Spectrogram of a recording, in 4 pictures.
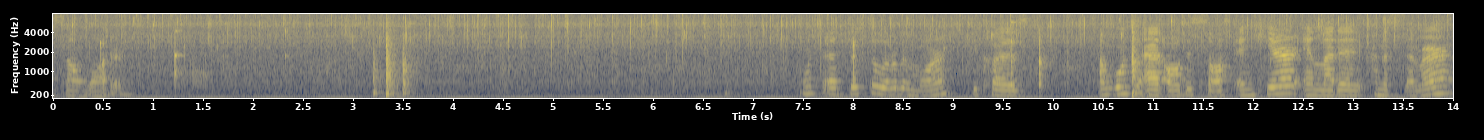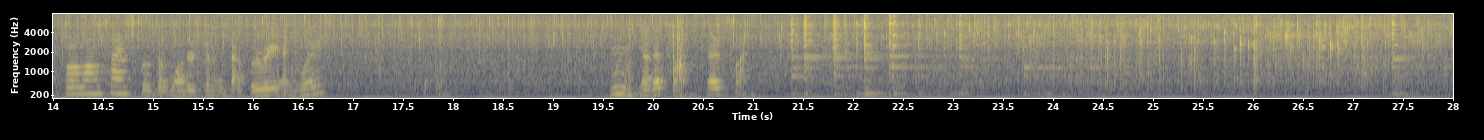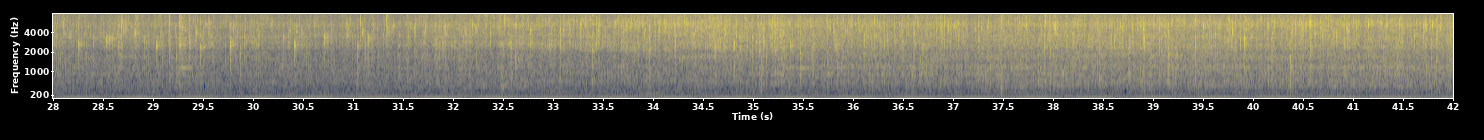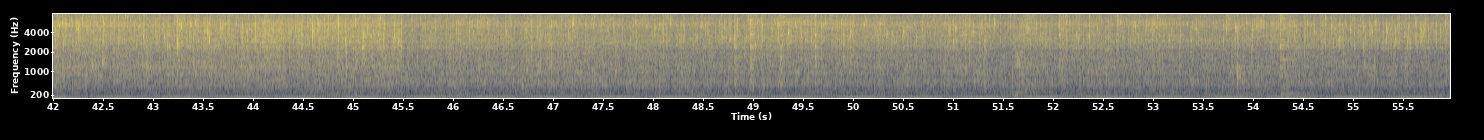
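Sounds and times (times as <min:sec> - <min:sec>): tofu sizzling in oil: 0:00.0 - 0:55.9
metal fork turning slices: 0:21.3 - 0:25.0.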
